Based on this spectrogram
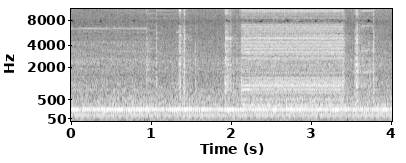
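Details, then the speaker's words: Macintosh TV logic board at first power-up after a recap and resolder: quiet, steady mains-like buzz with a few faint ticks from the speaker and no real sound; suspected ground issue or open input on the audio op amp. "hear that noise that is like a ground that's weird shouldn't do that I'll have to investigate that one"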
